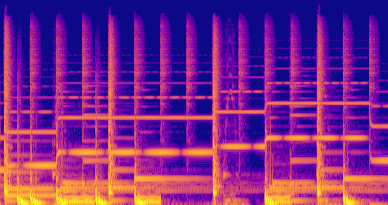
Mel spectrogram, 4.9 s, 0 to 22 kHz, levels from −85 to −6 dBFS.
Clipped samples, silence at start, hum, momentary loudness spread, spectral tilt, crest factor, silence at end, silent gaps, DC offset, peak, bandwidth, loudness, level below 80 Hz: under 0.1%; 0 s; none; 11 LU; -6 dB/octave; 12 dB; 0 s; none; under 0.1%; 0 dBFS; 15 kHz; -15 LUFS; -16 dBFS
